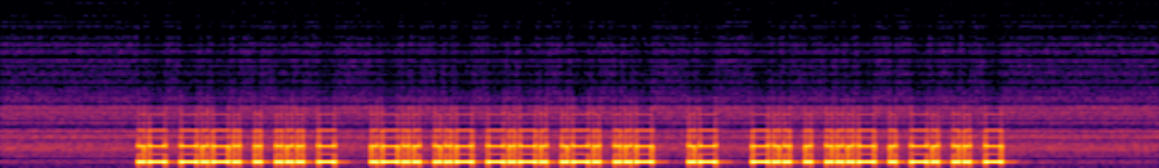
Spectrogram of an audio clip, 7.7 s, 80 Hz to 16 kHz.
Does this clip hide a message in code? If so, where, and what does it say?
Yes: Morse code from 0.9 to 6.7 s, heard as a keyed tone, machine-sent, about 34 wpm, 740 Hz, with room echo. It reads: ACEST LUCRU A DEVENIT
